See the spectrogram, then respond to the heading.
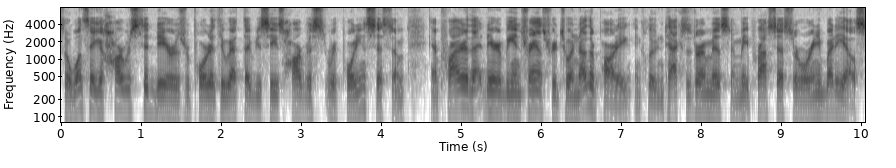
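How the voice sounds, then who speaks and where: Barely pausing, a man talks at a fairly quick pace with a medium pitch and ordinary pitch variation. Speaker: wildlife law enforcement officer. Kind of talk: TV talk show interview, explaining regulations. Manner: fast; halting, many fillers.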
